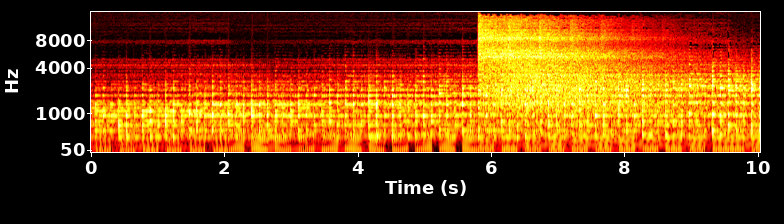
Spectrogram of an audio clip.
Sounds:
electronic dance music, music

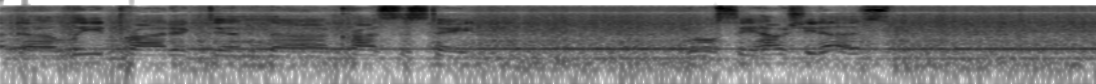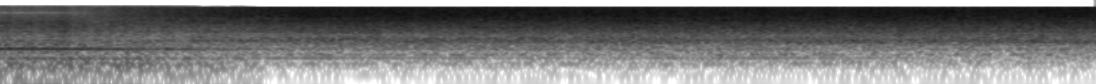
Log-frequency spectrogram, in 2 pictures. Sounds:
speech, outside, rural or natural

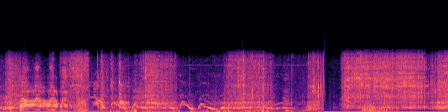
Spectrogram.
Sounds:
dog, animal, bow-wow, whimper (dog), domestic animals

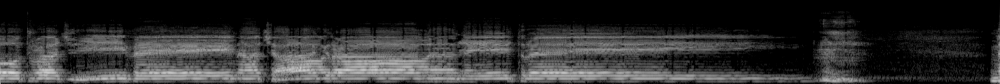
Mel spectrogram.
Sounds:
mantra

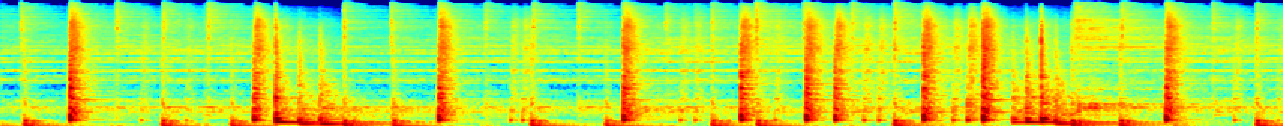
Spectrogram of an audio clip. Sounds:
drum kit, playing drum kit, drum, percussion, bass drum, rimshot, snare drum

